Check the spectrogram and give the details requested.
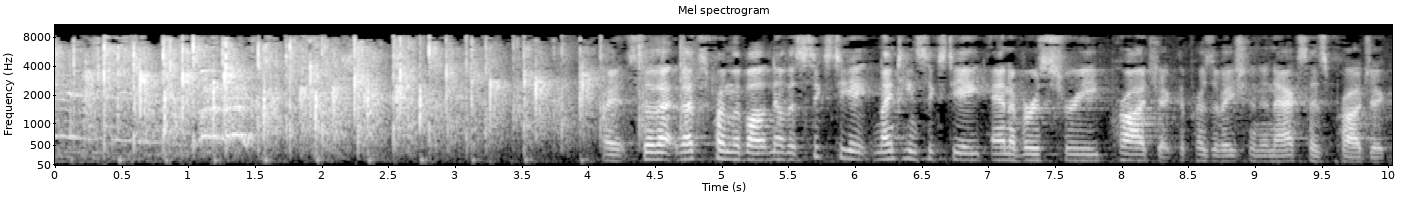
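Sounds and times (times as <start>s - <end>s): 
murmuring voices: 0.0s - 1.6s
many people clapping together: 0.0s - 5.0s
speech: 4.2s - 10.0s.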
